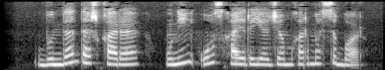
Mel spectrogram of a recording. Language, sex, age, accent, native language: Uzbek, female, 18-24, Qashqadaryo, Uzbek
